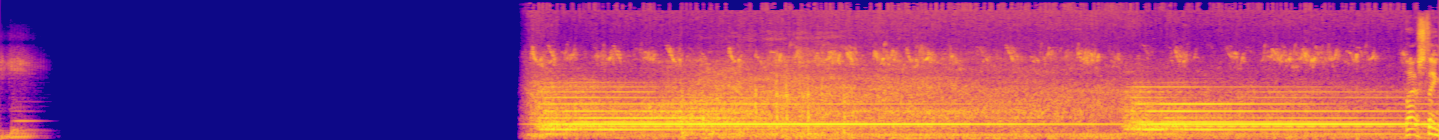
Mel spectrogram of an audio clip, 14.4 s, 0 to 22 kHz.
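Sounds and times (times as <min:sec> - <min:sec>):
deep bells of the National Cathedral in Washington tolling for a death toll: 0:05.2 - 0:14.3
faint chirping: 0:05.3 - 0:14.3
speech: 0:14.2 - 0:14.3.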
